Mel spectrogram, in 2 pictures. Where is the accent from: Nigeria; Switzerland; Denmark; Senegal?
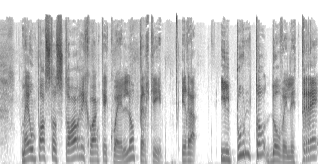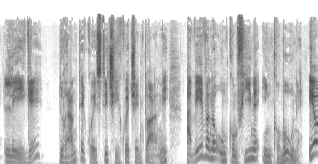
Switzerland; Paspels, Grisons; il fondovalle è completamente in tedesco, e nel mio paese, che è Paschpals, lì parlo romancio solo con quelli over 70, over 80.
